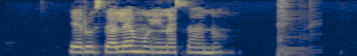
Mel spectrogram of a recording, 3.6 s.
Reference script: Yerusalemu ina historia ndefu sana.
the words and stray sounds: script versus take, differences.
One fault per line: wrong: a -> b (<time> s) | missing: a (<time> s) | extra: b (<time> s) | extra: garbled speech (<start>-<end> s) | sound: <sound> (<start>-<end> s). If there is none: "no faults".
missing: historia ndefu (1.7 s)
sound: thud (2.8-3.2 s)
